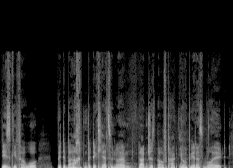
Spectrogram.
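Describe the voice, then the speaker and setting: A man hosting a casual podcast, talking through topics at an easy, explanatory pace. His voice is mellow and warm, recorded close and dry with no room sound. He often hesitates and restarts mid-sentence. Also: on the low side, brisk, gravelly, husky, no room sound. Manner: relaxed, explanatory, many filler sounds and restarts. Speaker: podcast host.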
